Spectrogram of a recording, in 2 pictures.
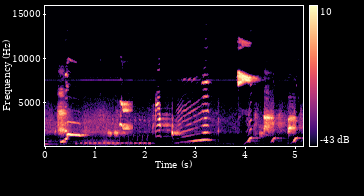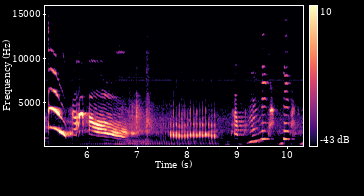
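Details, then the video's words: A solitary cacique sings a jumble of clear slurred whistles, nasal mewing notes and sharp chips, with a brief buzzy rattle near the end. "Boyero Negro Canto! Llamado! Sonido! Cantando - Solitary Cacique Song - Cacicus Solitarius"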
